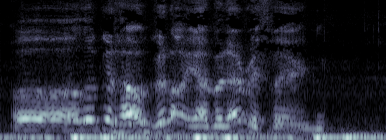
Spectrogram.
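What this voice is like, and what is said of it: Mocking impression of a friend. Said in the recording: “That was my impression of you.”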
